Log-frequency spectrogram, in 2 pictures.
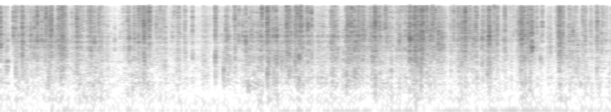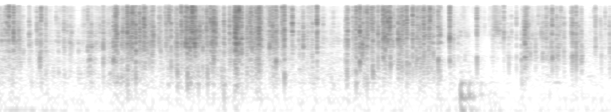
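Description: Cellophane and paper packaging crinkling and rustling as hands fold and handle it, a dense crackle for about ten seconds that thins out near the end.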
